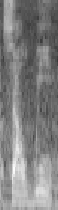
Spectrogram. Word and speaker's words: Samhain: celtic holiday of uh salween as it is pronounced it's spelled yes yeah s-a-m-h-a-i-n but celtic of course is never pronounced as it's spelled it's like the kampuchean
